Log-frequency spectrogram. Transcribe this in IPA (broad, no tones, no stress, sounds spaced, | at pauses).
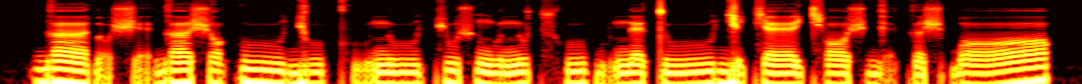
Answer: ɡ ɐː ɗ ɔ̰ ʃ ɛ̰ ɡ ɐː ʃ ɔ k uː ɟ uː kʰ ṵ n uː c u ʃ ŋ u n u t͡sʰ u ɓ ṵ n ɛ t uː ɟ ɐ c ɛː cʰ ɔː ʃ ɡ ɛ̰ k ɐ ʃ ɓ ɔː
